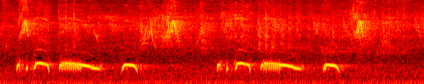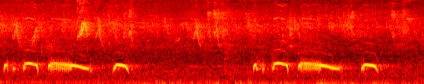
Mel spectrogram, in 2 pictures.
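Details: Bell-voiced spotted dove calling in quick cooing bouts meant to excite decoy doves. Four phrases repeat every two to three seconds: short coos, then a drawn-out falling coo, then a closing coo. Faint chirping from other small birds.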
